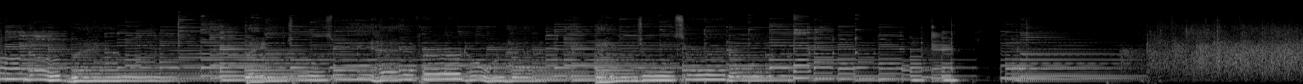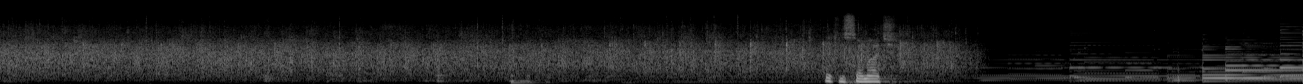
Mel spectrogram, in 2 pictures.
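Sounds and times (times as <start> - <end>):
banjo playing: 0.0 - 11.2
audience applauding: 11.2 - 22.9.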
